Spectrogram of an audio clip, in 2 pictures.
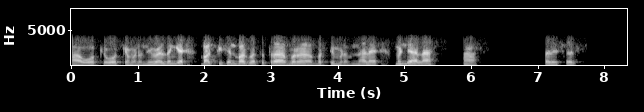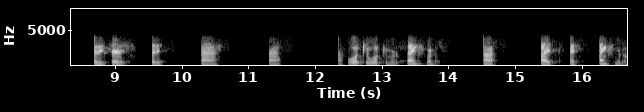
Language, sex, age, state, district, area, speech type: Kannada, male, 60+, Karnataka, Shimoga, rural, conversation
